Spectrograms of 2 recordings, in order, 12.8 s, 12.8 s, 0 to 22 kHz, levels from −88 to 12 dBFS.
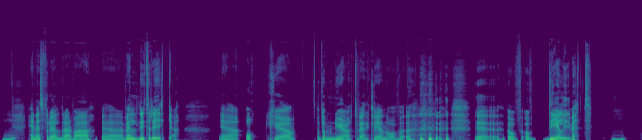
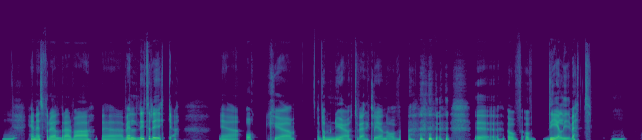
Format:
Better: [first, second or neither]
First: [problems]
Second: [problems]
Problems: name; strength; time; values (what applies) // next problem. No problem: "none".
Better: first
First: none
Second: audio cutting out; at 8 s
